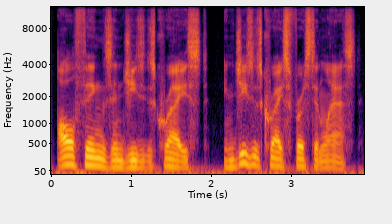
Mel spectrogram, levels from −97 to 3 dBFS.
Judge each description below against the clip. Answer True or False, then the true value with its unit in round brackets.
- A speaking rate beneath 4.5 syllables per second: True (3.7 syllables/s)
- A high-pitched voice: False (95 Hz)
